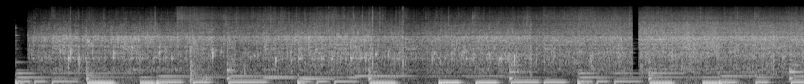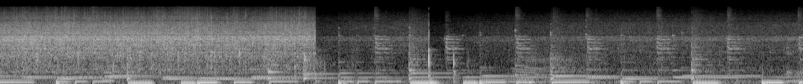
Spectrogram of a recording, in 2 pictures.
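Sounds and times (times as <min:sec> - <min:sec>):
background music: 0:00.2 - 0:16.0
tofu sizzling in hot oil: 0:00.3 - 0:12.2.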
